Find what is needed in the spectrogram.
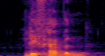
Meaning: to love (to have a strong affection for)
- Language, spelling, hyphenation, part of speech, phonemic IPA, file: Dutch, liefhebben, lief‧heb‧ben, verb, /ˈlifˌɦɛbə(n)/, Nl-liefhebben.ogg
